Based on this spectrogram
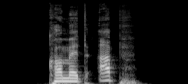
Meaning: second-person plural subjunctive I of abkommen
- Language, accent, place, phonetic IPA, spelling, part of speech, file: German, Germany, Berlin, [ˌkɔmət ˈap], kommet ab, verb, De-kommet ab.ogg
